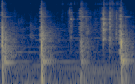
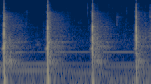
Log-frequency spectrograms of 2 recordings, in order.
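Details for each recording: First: Hammer tap test on a spa step's pebble finish: top sounds solid, but taps on the vertical face ring dull and hollow, showing delamination. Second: Hammer tap test on the top of a delaminated spa step's pebble finish: sharp ringing taps about twice a second with clean decay and no dull thud; this surface sounds solid.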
